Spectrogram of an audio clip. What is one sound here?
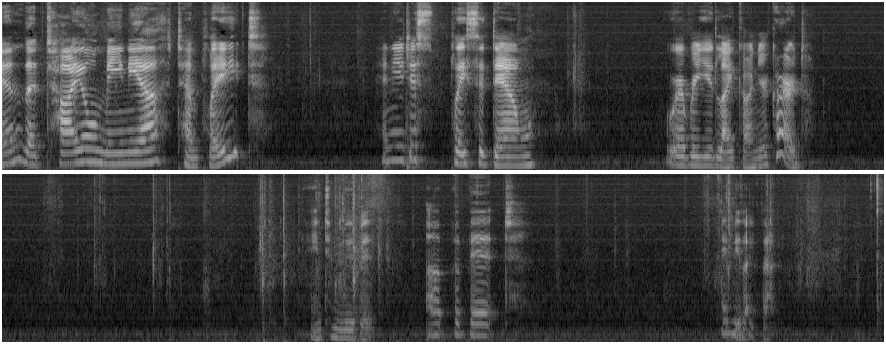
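A thin plastic sheet rustles and crinkles as it is handled.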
